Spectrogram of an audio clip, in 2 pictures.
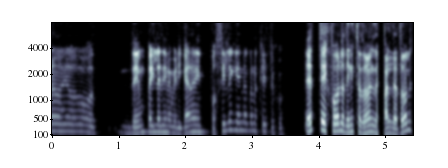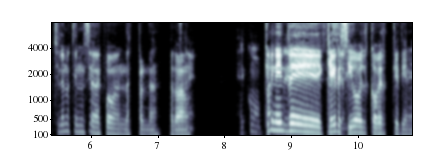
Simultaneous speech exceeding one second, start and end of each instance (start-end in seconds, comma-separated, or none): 8.6-9.9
